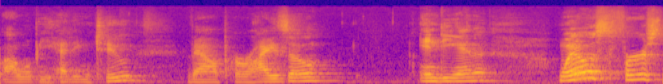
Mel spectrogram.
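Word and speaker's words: Valparaíso: Maybe the Valparaiso in Chile is pronounced Valparaiso because it's Spanish. So maybe that's where the people who were visiting this town in Indiana was just pronouncing it the same way you would pronounce the town in the country of Chile.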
